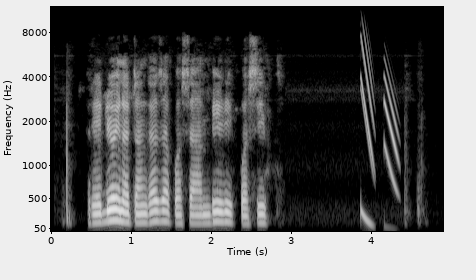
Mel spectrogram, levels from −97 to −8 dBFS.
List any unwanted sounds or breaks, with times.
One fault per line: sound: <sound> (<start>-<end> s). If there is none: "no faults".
sound: chirp (3.9-4.4 s)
